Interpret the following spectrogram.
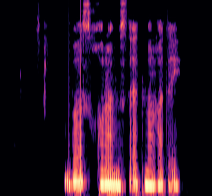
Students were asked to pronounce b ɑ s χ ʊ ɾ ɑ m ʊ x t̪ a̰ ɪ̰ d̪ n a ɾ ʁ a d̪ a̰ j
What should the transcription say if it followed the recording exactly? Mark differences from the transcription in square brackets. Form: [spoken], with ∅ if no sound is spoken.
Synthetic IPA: b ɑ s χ ʊ ɾ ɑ m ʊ [s] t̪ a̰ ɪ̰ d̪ [m] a ɾ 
